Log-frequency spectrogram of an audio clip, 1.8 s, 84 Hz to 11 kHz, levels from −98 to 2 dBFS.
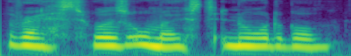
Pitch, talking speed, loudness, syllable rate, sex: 200 Hz, 170 wpm, -14 LUFS, 5.4 syllables/s, female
